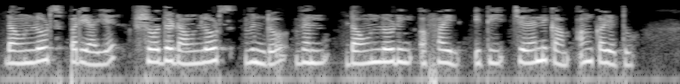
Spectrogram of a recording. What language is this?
Sanskrit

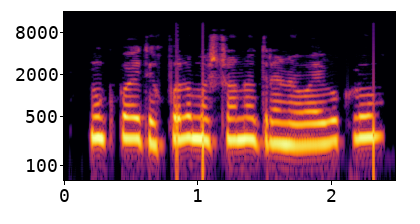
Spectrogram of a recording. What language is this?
Pashto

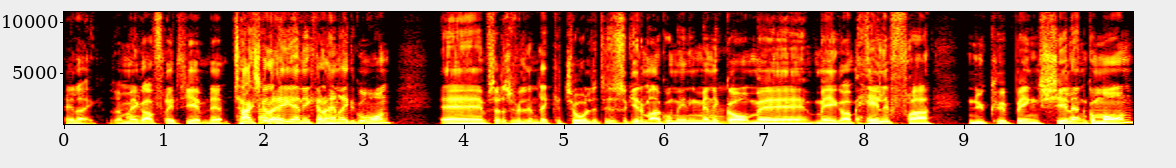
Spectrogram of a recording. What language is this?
Danish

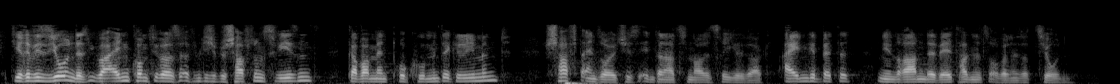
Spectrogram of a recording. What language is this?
German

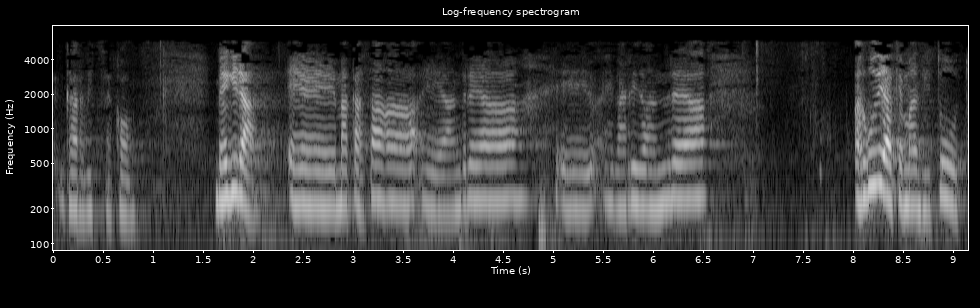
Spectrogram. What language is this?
Basque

